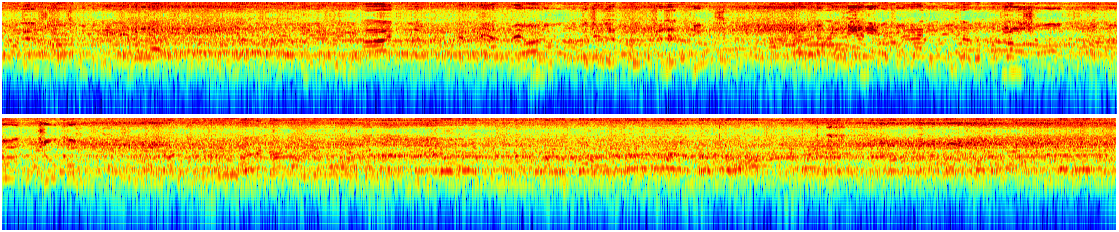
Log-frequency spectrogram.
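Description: A huge crowd of men sings and chants loudly outdoors.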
